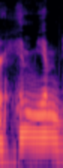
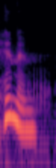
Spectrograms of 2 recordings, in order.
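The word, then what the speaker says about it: HIMYM: and your him-yim deep cuts. – Him-yim. I don't pronounce it like that. I pronounce it him-im.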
